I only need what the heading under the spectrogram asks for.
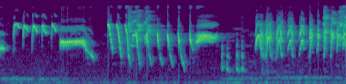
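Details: Prolific Asian pied starling master song for young birds to imitate: stuttered high whistles, a falling slur, a burst of rapid sharp notes, then a dense trilled flourish. A low steady hum is audible.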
